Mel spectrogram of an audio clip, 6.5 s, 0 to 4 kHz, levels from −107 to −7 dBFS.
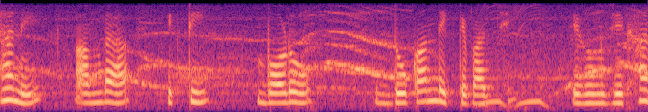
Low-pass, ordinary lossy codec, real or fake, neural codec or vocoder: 3.6 kHz; none; real; none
